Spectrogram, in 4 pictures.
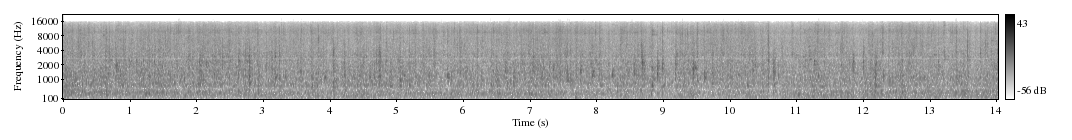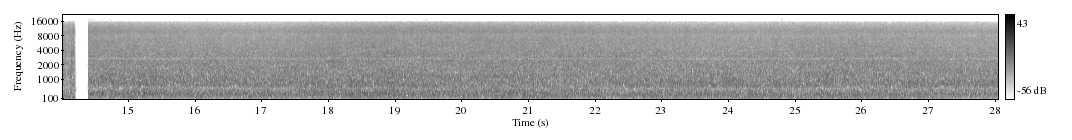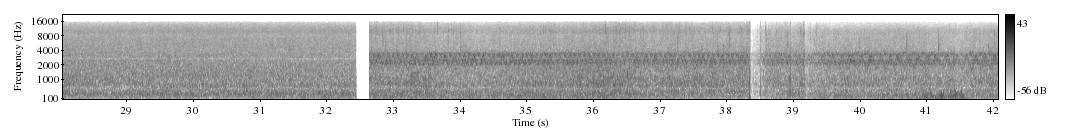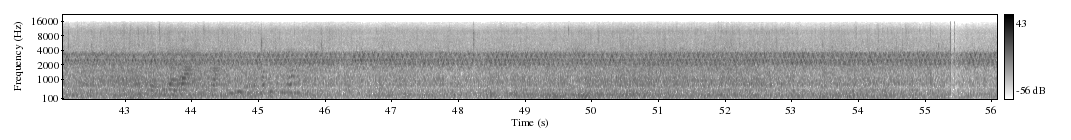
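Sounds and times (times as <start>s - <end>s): heavy rain: 0.0s - 56.0s
high-pitched alarm: 32.6s - 56.0s.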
